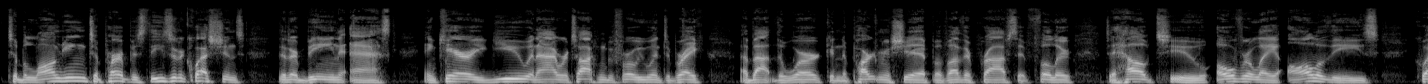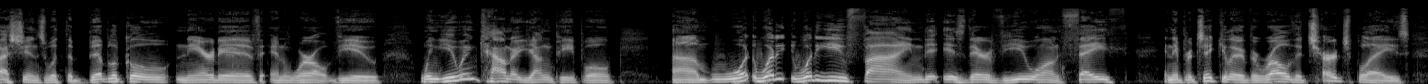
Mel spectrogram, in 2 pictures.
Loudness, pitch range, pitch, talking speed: -21 LUFS, 100-125 Hz, 110 Hz, 155 wpm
